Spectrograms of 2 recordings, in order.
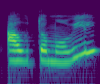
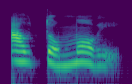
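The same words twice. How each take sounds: First: The stress falls on the last syllable. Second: The stress falls on the second-to-last syllable. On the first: The speaker calls it wrong. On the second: The speaker calls it right. "Es una palabra que pertenece al grupo número dos"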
